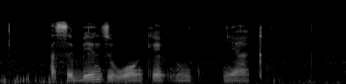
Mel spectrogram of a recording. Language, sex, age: Xhosa, male, 19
